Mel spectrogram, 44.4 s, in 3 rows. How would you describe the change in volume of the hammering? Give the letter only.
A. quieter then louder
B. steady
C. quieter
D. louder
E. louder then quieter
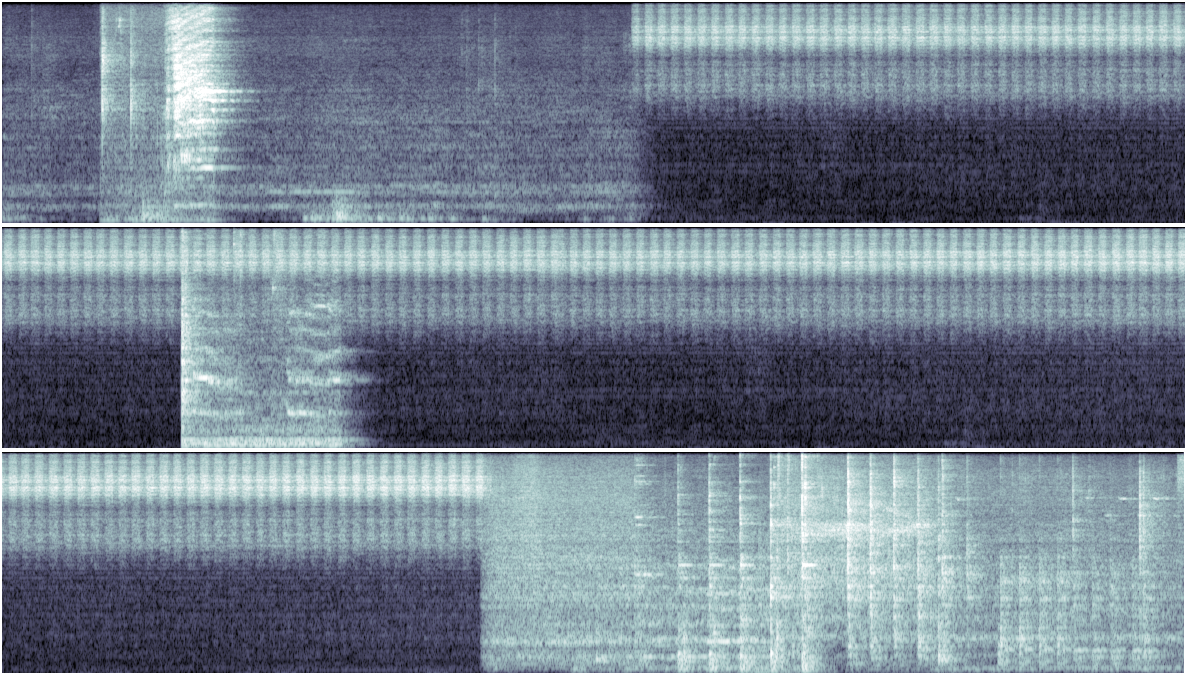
C.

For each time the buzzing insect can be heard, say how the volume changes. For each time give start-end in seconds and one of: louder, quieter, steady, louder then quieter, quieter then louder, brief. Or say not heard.
0.0-44.3 louder.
